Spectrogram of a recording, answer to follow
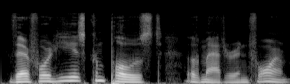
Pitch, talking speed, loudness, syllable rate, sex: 120 Hz, 165 wpm, -19 LUFS, 5.6 syllables/s, male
